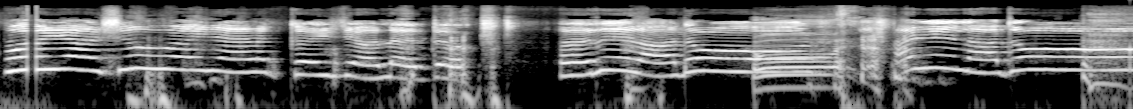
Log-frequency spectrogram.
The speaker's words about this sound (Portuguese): pelo menino a cantar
